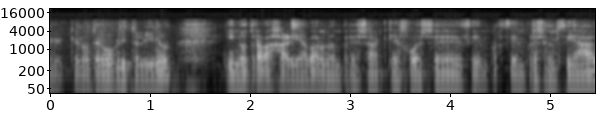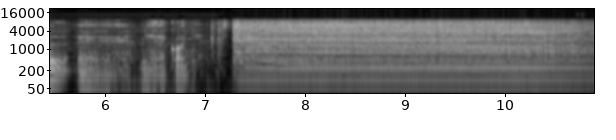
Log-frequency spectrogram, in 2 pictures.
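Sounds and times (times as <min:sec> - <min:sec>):
speech: 0:00.0 - 0:07.1
coffee maker running with loud steady mechanical hum and buzz: 0:07.3 - 0:10.8.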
